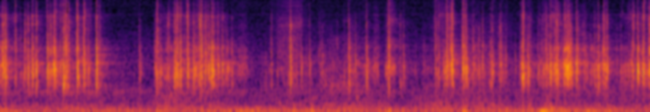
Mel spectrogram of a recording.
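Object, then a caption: Plastic mechanical keyboard. Fingertips type on a compact RGB plastic mechanical keyboard, which is tilted at the end. Quick flurries of sharp, bright plastic clacks come in bursts separated by short pauses, each keystroke dying away almost instantly with little low end.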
